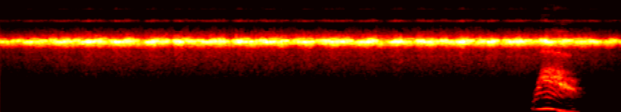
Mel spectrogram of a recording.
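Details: A cricket gives a steady, shrill, high-pitched trill, a chirping made by rubbing its front wings back and forth rather than singing; males make this sound to attract a mate.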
